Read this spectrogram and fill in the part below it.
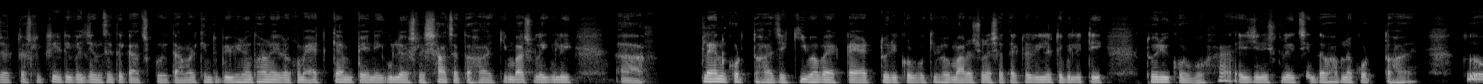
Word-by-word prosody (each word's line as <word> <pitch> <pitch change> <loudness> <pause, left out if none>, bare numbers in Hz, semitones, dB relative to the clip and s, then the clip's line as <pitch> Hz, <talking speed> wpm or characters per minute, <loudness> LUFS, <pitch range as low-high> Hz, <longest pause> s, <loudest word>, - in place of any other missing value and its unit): যে 110 - -1
একটা 105 - -12
আসলে 115 - -7
creative 115 -1 0
agency 110 0 -1
তে - - +1
কাজ 105 -1 -4
করি। 105 - -3
তো - - -2
আমার 105 +1 -1
কিন্তু 115 0 -3
বিভিন্ন 115 +1 +3
ধরনের 115 -1 +3
এরকম 110 +1 0
ad 110 - -11
campaign 110 -2 +2
এগুলি 110 +1 +2
আসলে 110 -1 -1
সাজাতে 115 -2 +1
হয় 105 -2 -2
কিংবা 115 +1 +2
আসলে 115 0 -2
এগুলি 110 0 +2 0.6
আ - - -1 0.8
প্ল্যান 130 -1 +8
করতে 120 -1 -1
হয় 105 -2 +1
যে, 105 - +2
কিভাবে 115 -1 +3
একটা 110 - -2
ad 105 - -3
তৈরি 110 -1 +3
করবো, 105 0 +1
কিভাবে 110 -1 -1
মানুষজনের 105 0 +1
সাথে 110 -1 -3
একটা 100 - -3
relatability 110 -1 +1 0.5
তৈরি 115 -1 +6
করবো, 95 -2 -2 0.2
হ্যাঁ? 180 0 -2
এই 105 - +4
জিনিসগুলিই 110 0 +1
চিন্তাভাবনা 110 +1 0
করতে 100 - -3
হয়। 110 +3 -5 0.5
তো - - -4
110 Hz, 190 wpm, -26 LUFS, 105-115 Hz, 0.8 s, প্ল্যান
